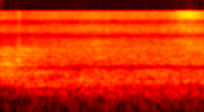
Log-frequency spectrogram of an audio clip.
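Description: Steady background noise, an even hiss with no speech and no distinct events.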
